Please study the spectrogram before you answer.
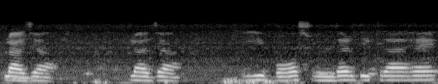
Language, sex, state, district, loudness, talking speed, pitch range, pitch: Hindi, female, Odisha, Sambalpur, -15 LUFS, 110 wpm, 180-200 Hz, 195 Hz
